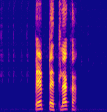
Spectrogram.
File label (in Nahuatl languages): "pEepetlAka", Oapan, female; Oapan minimal pairs 1998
